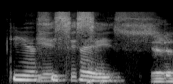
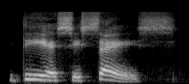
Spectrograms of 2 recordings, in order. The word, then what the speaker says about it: dieciséis: Dieciséis.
